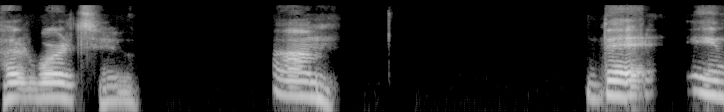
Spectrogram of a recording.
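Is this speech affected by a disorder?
Yes: multiple sclerosis.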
